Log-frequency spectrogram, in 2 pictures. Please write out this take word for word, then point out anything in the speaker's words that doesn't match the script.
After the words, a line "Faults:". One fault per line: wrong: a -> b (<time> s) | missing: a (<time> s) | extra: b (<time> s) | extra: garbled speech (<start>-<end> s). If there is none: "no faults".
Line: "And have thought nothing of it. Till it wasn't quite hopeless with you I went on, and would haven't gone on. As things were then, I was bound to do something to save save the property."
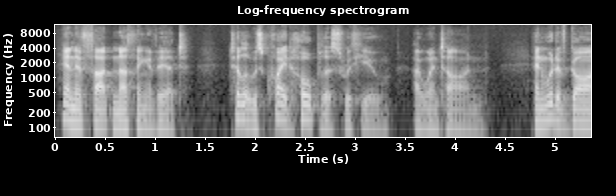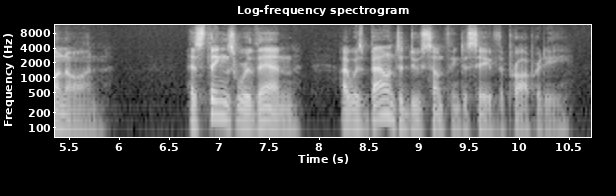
"And have thought nothing of it. Till it was quite hopeless with you I went on, and would have gone on. As things were then, I was bound to do something to save the property."
Faults:
wrong: wasn't -> was (1.9 s)
wrong: haven't -> have (5.0 s)
missing: save (9.8 s)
